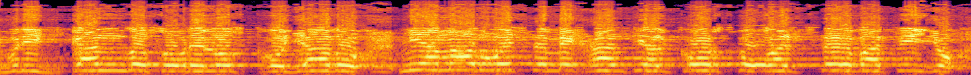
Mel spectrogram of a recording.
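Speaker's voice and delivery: high, loud, elated cry of the bride; the bride hearing her beloved, exclaiming; joyful exclamation. Acted. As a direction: exclaim it with overflowing joy. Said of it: "la dice en signos de exclamación".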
